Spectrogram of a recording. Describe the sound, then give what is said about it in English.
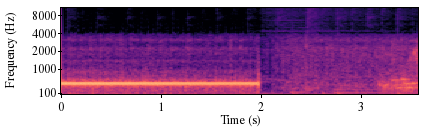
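As a 911 operator calls a kid's phone back, the line rings out with one steady, loud ringback tone lasting about two seconds, then cuts abruptly to a quiet, hissy line with faint clicks and murmurs as the call goes right to voicemail. “So the 911 operator disconnects the call, and then because he has this kid's phone number, he tries to call the kid back to see if maybe he'll pick up. It goes right to voicemail.”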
